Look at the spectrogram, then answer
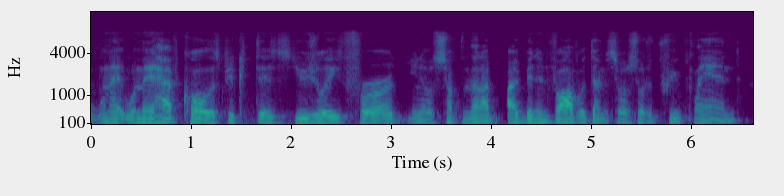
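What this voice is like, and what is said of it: Strong New York accent. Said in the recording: “you have an accent ... that's a pretty rich New York accent there”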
